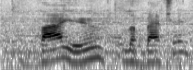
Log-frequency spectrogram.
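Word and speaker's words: Bayou La Batre: So we went to Bayou Le Batre. That's right. Did I pronounce that right?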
